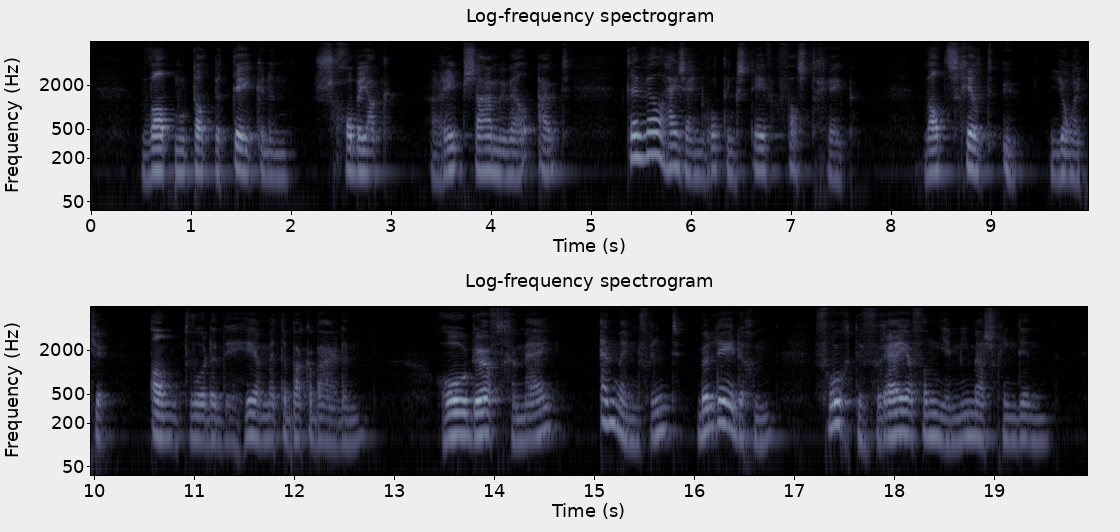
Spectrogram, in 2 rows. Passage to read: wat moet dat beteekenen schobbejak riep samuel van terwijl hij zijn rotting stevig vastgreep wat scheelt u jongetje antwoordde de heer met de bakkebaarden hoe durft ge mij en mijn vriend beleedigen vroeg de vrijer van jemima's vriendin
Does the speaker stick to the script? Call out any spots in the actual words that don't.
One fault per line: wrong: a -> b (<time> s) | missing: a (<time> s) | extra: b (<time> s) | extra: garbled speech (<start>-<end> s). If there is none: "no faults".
wrong: van -> uit (4.5 s)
